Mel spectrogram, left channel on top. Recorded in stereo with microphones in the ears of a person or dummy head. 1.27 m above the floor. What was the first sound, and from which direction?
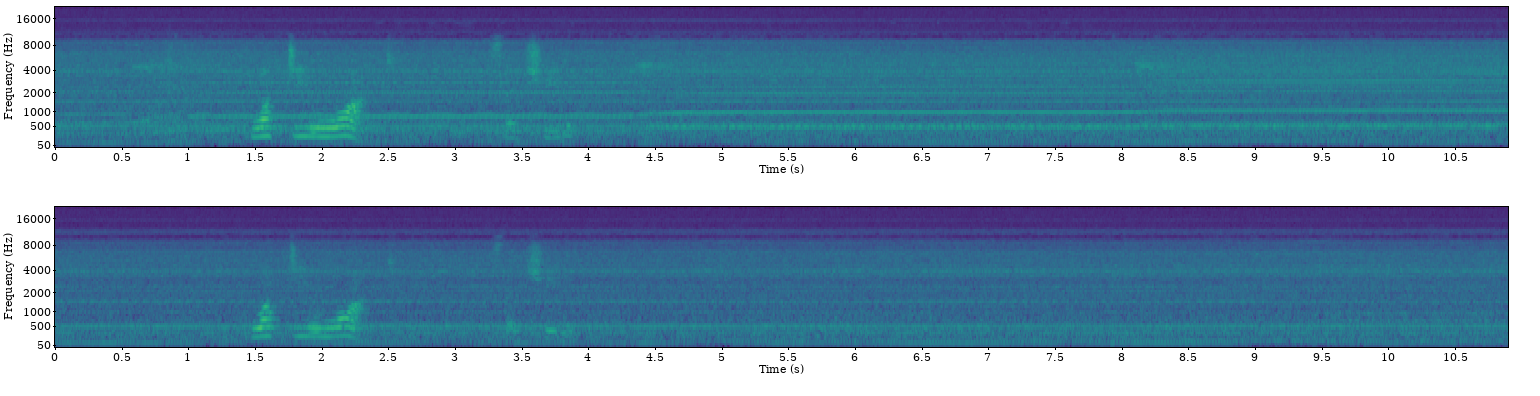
A woman speaking, 45° left (ahead or behind).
